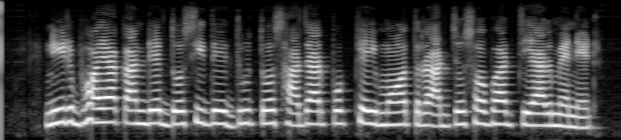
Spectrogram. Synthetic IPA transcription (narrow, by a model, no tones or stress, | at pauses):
niɾbʱɔeakaɳɖeɾd̪oʃid̪eɾd̪ɾut̪oʃad͡ʑaɾpokʰːejmɔt̪ɾaʑoʃɔbʱaɾt͡ɕeaɾmɛneɾ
